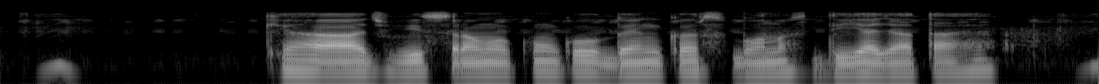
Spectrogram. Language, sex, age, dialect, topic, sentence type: Hindi, male, 18-24, Kanauji Braj Bhasha, banking, statement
